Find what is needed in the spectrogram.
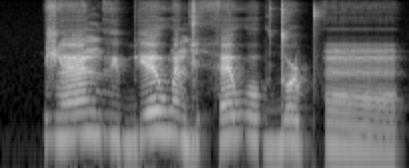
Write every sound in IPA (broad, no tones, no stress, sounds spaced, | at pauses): ʒ ɛ̃ː ŋ vʲ o bʲ ɛː w ɛ̃ ɡ i h ɛ w oː ɡ d o ɭ pʰ õː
